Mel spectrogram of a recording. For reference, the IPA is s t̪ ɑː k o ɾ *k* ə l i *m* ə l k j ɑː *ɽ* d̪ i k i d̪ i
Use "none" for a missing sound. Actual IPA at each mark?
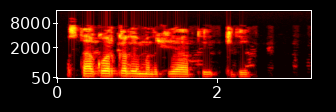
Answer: k, m, ɾ

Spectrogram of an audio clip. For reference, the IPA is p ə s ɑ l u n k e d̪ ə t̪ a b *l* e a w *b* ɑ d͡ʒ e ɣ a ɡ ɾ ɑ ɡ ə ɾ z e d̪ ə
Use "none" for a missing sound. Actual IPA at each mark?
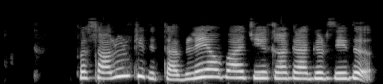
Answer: l, b

